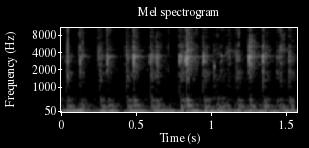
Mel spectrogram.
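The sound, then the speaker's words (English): Rapid, continuous butterfly clicking on a computer mouse, a dense flurry of small sharp clicks with no pauses and no voices. “Oh, no, I'm butterfly clicking.”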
